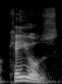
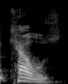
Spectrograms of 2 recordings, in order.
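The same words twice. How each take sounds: First: খেউজ with an "e" vowel, "khe-oz"; pronunciation demo. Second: খ্যাউজ with an open "a", "khauz"; alternative pronunciation. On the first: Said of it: "ওকে, এরকম". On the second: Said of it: "আর না হলে". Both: Shown as a demonstration.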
